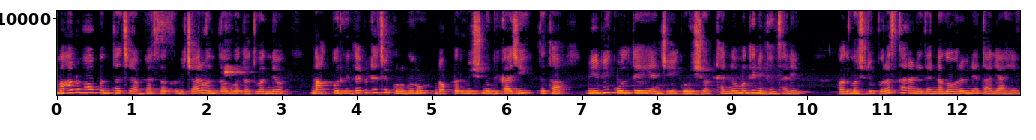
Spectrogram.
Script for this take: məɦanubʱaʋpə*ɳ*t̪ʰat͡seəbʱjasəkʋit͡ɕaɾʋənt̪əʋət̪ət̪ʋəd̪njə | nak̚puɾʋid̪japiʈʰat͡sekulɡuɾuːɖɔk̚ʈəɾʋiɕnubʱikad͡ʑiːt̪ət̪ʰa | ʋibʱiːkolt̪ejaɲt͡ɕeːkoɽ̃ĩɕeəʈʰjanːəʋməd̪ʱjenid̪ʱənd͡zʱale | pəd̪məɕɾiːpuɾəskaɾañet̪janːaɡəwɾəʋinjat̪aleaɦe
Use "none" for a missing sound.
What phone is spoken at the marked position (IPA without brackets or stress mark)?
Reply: n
